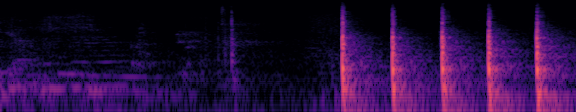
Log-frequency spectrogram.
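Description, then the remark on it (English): Five firm, evenly spaced knocks on a door ring out in quick succession, loud, following a brief stretch of faint voice and a soft click. “I wonder who's at the door.”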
